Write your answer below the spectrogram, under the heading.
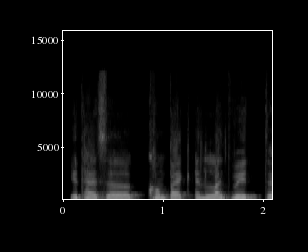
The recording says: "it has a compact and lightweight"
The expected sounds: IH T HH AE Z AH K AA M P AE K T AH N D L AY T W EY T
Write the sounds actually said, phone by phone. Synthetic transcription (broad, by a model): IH T HH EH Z AH K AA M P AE K AH N L AY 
